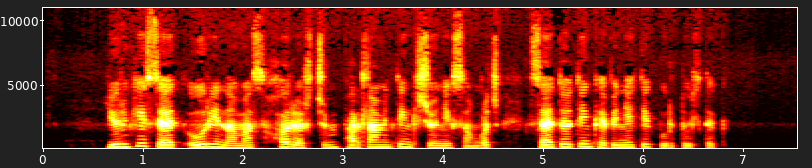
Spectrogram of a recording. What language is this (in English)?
Mongolian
